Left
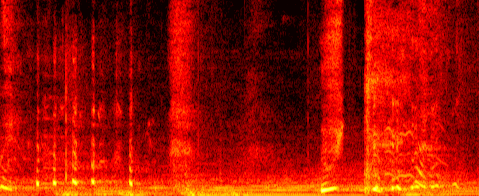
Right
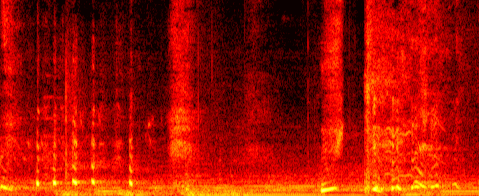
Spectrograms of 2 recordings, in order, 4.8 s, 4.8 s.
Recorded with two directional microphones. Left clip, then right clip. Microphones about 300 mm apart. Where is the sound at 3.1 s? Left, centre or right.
Centre.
